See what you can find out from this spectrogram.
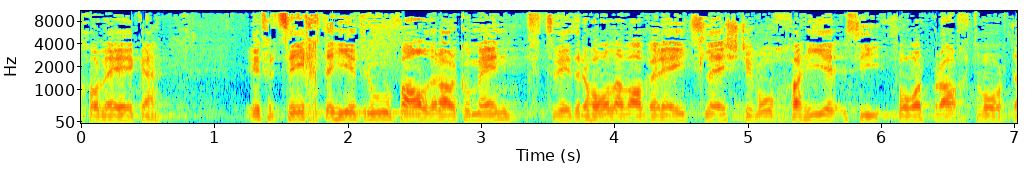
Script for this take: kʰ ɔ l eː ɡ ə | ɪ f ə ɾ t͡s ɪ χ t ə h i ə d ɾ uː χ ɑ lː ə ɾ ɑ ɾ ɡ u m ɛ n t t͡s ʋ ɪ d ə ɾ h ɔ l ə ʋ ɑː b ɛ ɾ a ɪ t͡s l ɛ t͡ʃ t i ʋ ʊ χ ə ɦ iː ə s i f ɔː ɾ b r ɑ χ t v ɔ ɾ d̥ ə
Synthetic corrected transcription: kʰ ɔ l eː ɡ ə | ɪ f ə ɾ t͡s ɪ χ t ə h i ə d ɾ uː f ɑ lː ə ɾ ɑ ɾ ɡ u m ɛ n t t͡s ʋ ɪ d ə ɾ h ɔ l ə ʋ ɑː b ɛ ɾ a ɪ t͡s l ɛ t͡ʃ t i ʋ ʊ χ ə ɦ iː ə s i f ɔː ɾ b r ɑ χ t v ɔ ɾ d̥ ə

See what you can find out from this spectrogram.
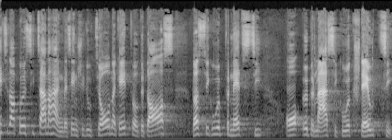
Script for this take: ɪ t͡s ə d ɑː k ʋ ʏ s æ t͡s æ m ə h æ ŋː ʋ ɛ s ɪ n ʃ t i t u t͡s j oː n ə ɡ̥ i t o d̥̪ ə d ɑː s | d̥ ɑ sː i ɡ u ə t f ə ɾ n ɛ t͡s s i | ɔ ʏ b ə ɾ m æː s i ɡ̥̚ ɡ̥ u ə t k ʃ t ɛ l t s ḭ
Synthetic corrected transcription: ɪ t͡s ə d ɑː k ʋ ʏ s i t͡s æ m ə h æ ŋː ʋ ɛ s ɪ n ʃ t i t u t͡s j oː n ə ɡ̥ ɪ t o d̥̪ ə d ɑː s | d̥ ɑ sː i ɡ u ə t f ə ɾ n ɛ t͡s s i | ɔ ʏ b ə ɾ m æː s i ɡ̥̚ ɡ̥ u ə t k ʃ t ɛ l t s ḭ

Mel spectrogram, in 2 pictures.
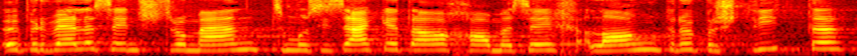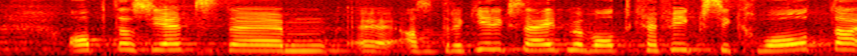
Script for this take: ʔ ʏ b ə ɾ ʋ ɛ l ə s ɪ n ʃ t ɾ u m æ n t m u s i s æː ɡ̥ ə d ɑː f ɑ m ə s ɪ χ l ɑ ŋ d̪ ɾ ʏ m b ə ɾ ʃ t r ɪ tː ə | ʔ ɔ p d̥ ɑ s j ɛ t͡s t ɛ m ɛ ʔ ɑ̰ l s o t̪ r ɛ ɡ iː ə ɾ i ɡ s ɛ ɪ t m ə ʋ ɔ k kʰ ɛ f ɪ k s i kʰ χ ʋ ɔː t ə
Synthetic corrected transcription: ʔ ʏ b ə ɾ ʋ ɛ l ə s ɪ n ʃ t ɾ u m æ n t m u s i s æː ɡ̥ ə d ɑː χ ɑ m ə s ɪ χ l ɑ ŋ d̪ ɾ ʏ b ə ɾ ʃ t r i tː ə | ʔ ɔ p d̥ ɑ s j ɛ t͡s t ɛ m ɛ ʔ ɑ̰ l s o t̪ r ɛ ɡ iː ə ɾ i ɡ s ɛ ɪ t m ə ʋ ɔ t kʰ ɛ f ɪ k s i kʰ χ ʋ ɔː t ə

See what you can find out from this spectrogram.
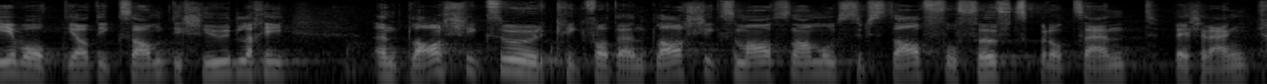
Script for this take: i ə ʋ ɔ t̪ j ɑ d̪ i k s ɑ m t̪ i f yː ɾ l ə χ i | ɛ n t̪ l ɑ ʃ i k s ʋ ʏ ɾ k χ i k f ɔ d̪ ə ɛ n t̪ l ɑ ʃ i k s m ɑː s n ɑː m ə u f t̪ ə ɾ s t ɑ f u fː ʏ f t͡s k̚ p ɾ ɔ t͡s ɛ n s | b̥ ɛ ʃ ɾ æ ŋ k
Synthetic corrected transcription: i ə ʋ ɔ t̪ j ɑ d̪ i k s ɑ m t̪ i ʃ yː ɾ l ə χ i | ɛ n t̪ l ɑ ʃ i k s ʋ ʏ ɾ k χ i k f ɔ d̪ ə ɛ n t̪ l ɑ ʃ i k s m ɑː s n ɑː m ə u s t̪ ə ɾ s t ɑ f u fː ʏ f t͡s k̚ p ɾ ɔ t͡s æ n t | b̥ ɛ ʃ ɾ æ ŋ k

